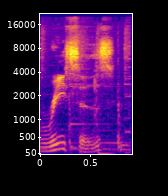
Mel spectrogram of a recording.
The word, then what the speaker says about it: Reese's: is so it's it it belongs to a man named rhys so it's reese's and then you just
